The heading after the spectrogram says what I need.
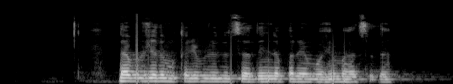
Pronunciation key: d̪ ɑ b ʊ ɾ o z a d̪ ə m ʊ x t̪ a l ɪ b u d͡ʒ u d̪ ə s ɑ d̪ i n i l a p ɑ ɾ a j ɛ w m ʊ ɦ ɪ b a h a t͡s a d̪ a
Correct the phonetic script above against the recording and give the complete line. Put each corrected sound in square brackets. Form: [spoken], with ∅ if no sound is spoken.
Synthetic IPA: d̪ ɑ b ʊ ɾ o [ʒ] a d̪ ə m ʊ x t̪ a l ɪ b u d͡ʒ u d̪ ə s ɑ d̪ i n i l a p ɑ ɾ a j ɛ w m ʊ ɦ ɪ [m] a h a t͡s a d̪ a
